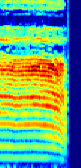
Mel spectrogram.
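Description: A single short bleat from a goat, loud and close, lasting about half a second before cutting off abruptly.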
